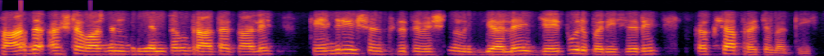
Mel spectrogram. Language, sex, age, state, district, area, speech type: Sanskrit, male, 18-30, Rajasthan, Jodhpur, rural, conversation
